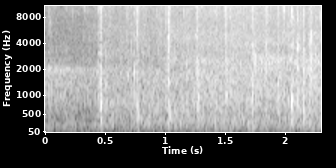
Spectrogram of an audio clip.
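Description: Audience applauding: many hands clapping, growing louder over the first second or so.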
